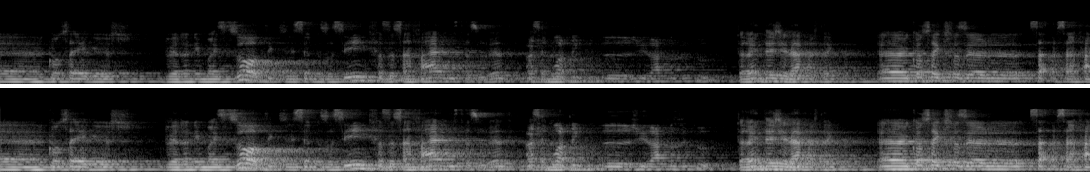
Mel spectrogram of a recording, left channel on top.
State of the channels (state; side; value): quieter; left; 6.7 dB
